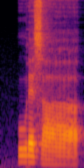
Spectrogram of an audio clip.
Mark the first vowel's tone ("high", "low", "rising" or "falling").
high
